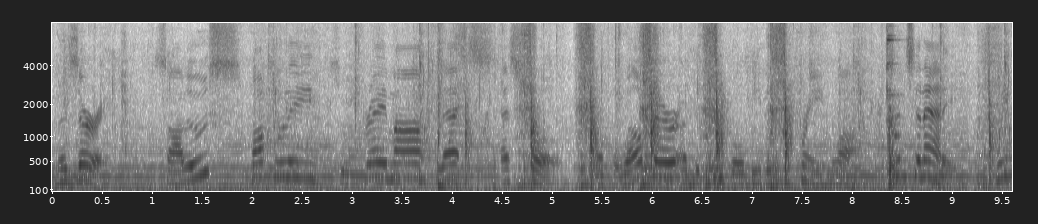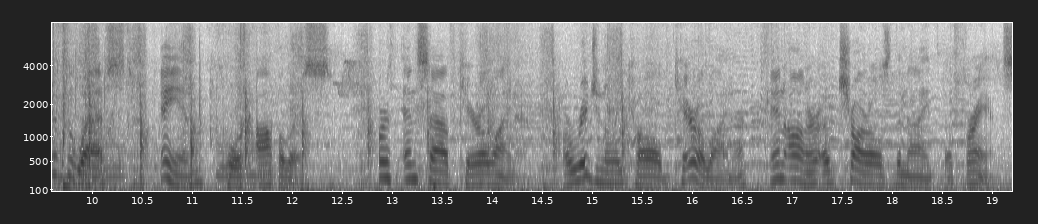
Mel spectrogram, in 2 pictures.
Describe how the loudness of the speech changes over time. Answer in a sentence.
The loudness of the speech stays about the same.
